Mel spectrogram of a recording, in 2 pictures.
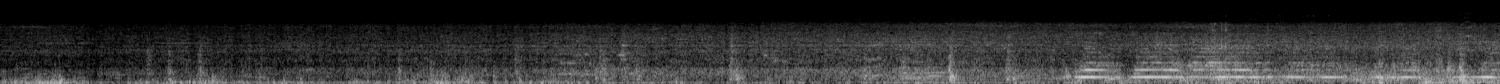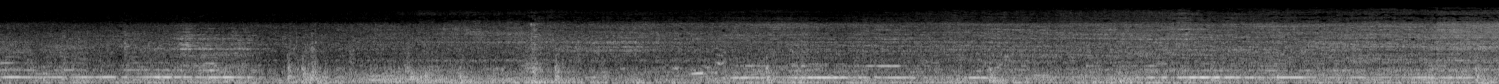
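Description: Goods wagons and a brake van rolling slowly past behind a steam saddle-tank locomotive, the wheels rumbling and clicking over the rail joints. A long steady tone sounds over the train for several seconds a little before the middle, and again through the last third.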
